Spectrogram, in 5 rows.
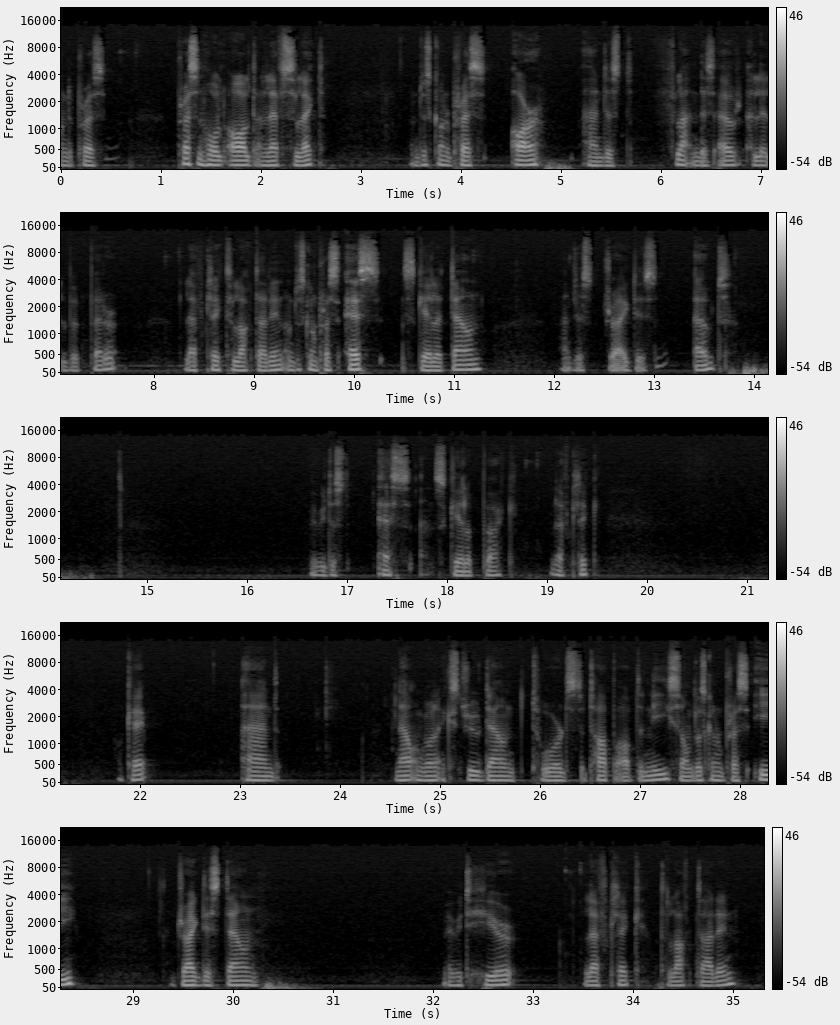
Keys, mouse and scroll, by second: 5.3 r, 9.0 click, 10.0 click, 10.3 s, 11.9 click, 18.0 s, 28.4 e.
